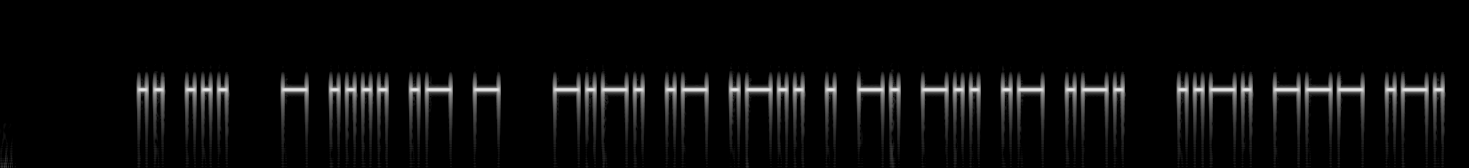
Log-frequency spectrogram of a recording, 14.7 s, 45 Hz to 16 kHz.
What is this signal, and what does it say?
Morse code, heard as a keyed tone, about 16 wpm, 700 Hz. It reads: IS THAT CALENDAR FOR
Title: Sentences from Top 1600 Words 15wpm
